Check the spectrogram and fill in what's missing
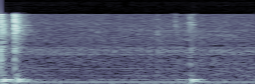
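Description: Two brief keystrokes on a computer keyboard, one near the start and another about a second later, close and clear with a low steady hum underneath.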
